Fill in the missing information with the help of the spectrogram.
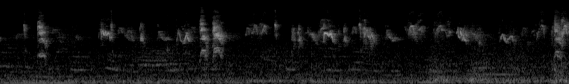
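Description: House sparrows chirp in a busy, overlapping chatter, with short bright cheeps about once a second and no steady rhythm, over a faint low background hum.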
